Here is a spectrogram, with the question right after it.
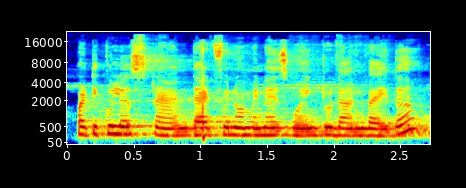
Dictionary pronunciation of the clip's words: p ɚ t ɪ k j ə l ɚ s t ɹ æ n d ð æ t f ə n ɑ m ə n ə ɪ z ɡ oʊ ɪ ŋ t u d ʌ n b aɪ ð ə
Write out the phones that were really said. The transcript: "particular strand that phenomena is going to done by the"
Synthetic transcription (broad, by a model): p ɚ t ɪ k j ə l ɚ s t ɹ æ n d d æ t f ə n ɑ m ə n ə ɪ z ɡ oʊ ɪ ŋ t u d ʌ n b aɪ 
